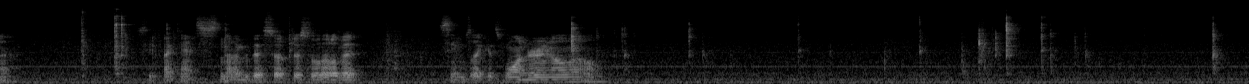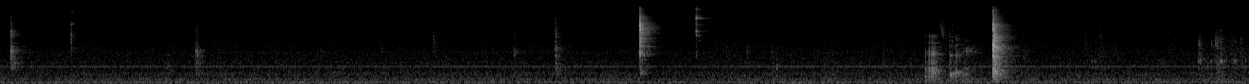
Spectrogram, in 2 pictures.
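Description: A metal tool clicks and taps against a wheel.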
